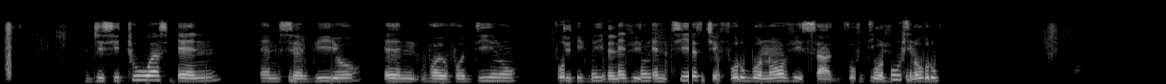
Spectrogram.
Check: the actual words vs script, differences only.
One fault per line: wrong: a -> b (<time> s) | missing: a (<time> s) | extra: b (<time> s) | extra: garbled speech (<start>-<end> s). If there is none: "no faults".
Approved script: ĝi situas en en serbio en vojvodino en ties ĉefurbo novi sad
extra: garbled speech (5.5-6.5 s)
extra: garbled speech (8.5-9.4 s)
